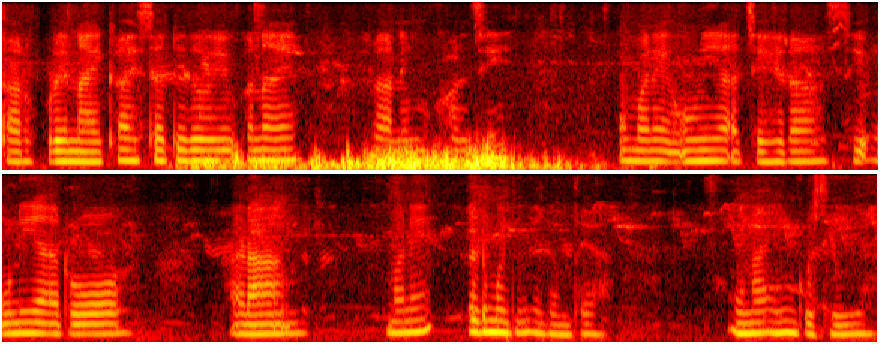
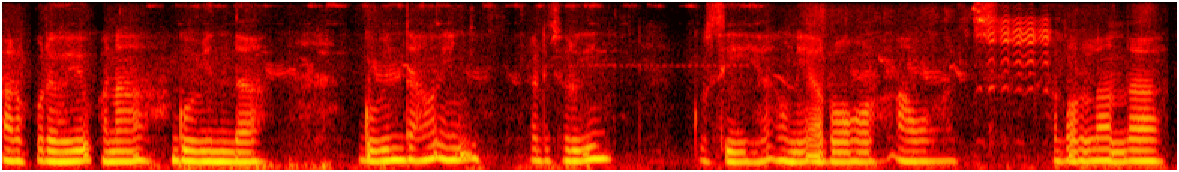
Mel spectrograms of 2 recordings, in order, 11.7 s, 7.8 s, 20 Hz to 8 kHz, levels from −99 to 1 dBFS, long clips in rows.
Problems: background sounds at intervals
